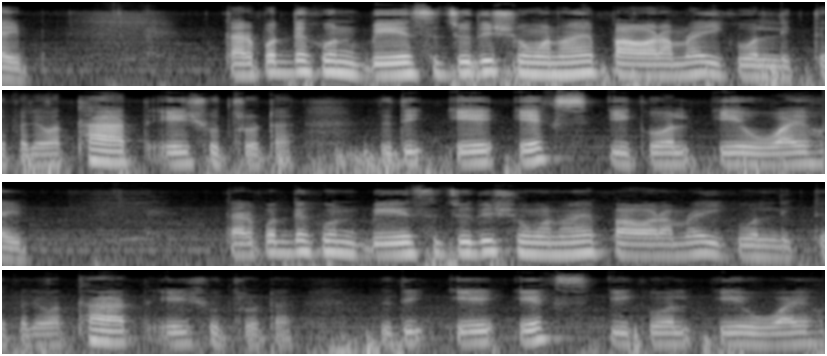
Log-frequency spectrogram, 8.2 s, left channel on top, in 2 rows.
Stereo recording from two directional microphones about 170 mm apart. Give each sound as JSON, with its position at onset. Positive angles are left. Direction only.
{"t": 1.1, "sound": "speech", "side_deg": 50}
